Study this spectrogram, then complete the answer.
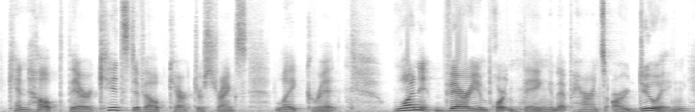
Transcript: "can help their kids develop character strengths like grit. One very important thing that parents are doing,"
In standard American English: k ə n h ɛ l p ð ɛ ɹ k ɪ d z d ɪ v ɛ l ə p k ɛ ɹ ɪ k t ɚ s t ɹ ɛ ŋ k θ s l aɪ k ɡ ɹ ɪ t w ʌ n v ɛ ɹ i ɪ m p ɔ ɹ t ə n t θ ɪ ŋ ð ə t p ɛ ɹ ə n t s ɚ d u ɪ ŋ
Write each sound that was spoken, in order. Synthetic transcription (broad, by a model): k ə n h ɛ l p ð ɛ ɹ k ɪ d z d ɪ v ɛ l ə p k ɛ ɹ ɪ k t ɚ s t ɹ ɛ ŋ k θ s l aɪ k ɡ ɹ ɪ t w ʌ n v ɛ ɹ i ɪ m p ɔ ɹ t n θ ɪ ŋ ð ə t p ɛ ɹ ə n t s ɚ d u ɪ ŋ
